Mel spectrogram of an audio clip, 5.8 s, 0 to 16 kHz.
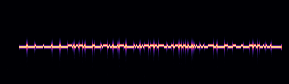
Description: RTTY (45.45 baud, 170 Hz shift), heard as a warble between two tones, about 2200 Hz centre. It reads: VE3FE TU PY5MMV CQ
